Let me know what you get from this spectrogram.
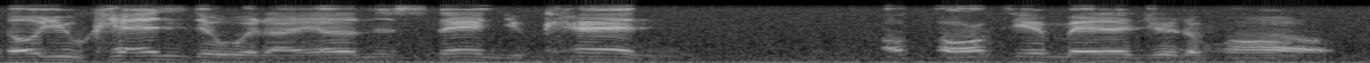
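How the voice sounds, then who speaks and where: A man's voice: a little high, fairly even intonation, fairly quick, natural voice. Man posing as pushy technician, muffled hissy call. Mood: urgent, pleading. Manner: insistent, pleading, repetitive. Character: pushy, insistent male phone security-company technician. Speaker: prank caller. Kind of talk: prank phone call. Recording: dull lo-fi phone recording with hiss.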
